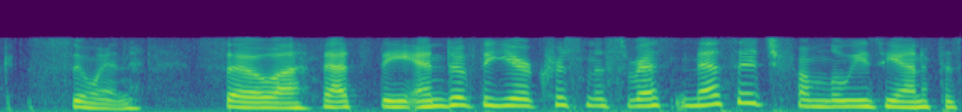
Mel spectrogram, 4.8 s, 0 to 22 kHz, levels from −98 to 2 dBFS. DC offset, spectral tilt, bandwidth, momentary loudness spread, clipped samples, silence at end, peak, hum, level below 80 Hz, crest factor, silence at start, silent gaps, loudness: 0.8%; -7.5 dB/octave; 5.4 kHz; 7 LU; under 0.1%; 0 s; 0 dBFS; none; -42 dBFS; 14 dB; 0 s; none; -14 LUFS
